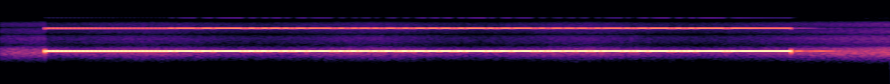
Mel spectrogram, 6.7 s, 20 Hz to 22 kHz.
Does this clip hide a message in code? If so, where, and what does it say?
Yes: PSK31 (31.25 baud) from 0.3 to 5.9 s, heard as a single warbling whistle, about 1800 Hz, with room echo.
